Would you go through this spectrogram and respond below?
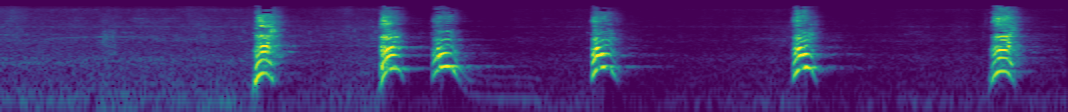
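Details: Finnish Spitz in a backyard barking at birds that landed in a tree: six sharp, high barks, two close together, then the rest spaced about a second apart, over a soft background hiss.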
